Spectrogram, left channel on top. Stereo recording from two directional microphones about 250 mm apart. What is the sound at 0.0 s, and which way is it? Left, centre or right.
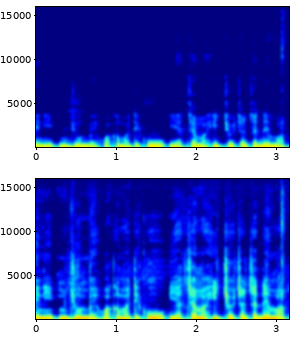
Speech, centre.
